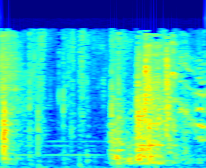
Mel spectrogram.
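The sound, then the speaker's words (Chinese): A door is opened with a faint thunk and a few soft clicks, followed by a brief, louder rush of rustling noise. “我去开门。”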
